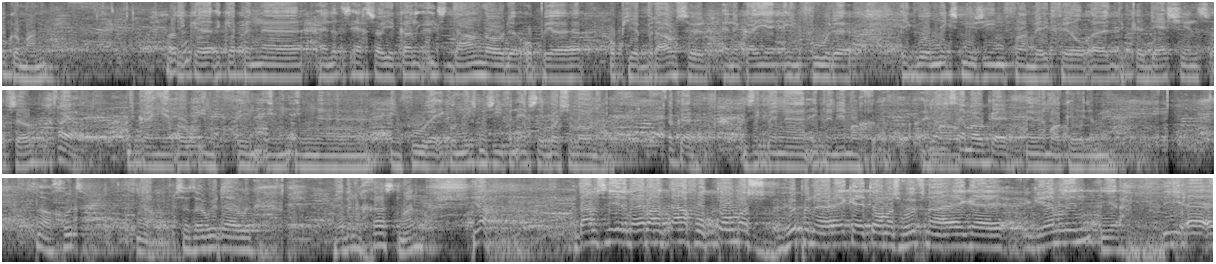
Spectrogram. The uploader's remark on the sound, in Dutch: MUSEUMNACHT DEEL 1. Het geluid is crunch maar aren’t we all?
